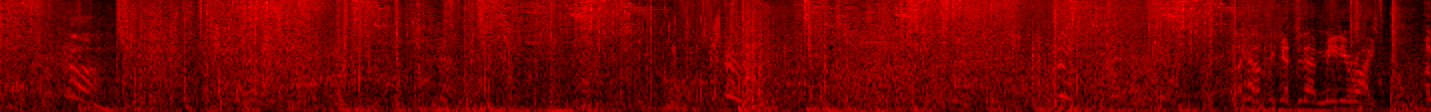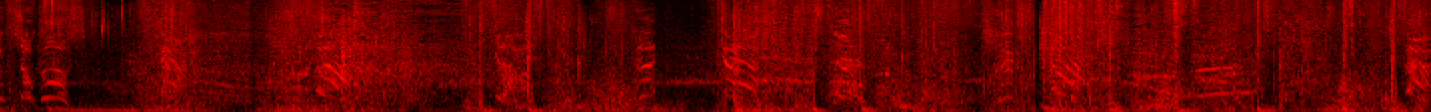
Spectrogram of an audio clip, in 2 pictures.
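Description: Punches and kicks thud and smack in a fast fight.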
